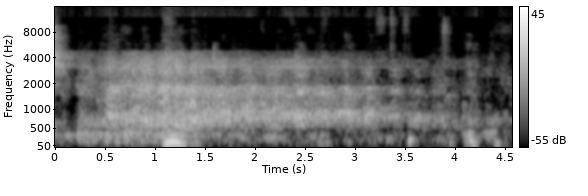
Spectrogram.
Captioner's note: audience laughing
